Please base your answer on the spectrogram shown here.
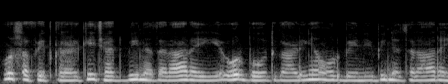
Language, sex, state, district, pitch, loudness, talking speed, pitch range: Hindi, female, Bihar, Katihar, 195 Hz, -17 LUFS, 280 wpm, 185-215 Hz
